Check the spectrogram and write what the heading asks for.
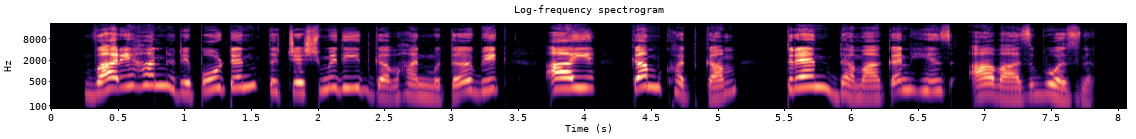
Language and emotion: Kashmiri, neutral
